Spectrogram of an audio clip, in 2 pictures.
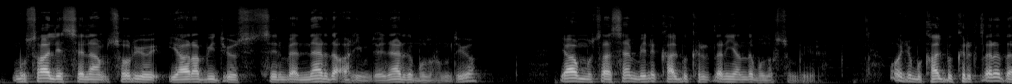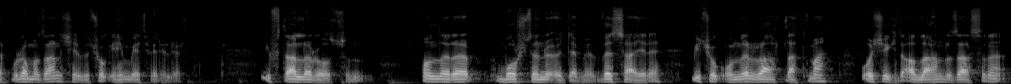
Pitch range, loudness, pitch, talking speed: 115-130 Hz, -28 LUFS, 125 Hz, 140 wpm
